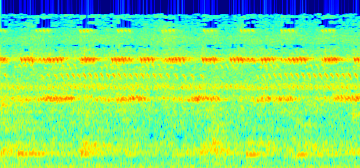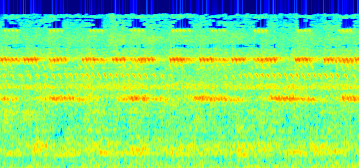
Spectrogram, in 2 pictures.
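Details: Continuous cricket chirping offered as a rat repellent, sleep aid and tutor for caged birds; layered high trills pulse rapidly and unevenly, overlapping voices.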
